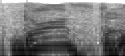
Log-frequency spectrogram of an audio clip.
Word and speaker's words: Gloucester: They're in, forgive me if I mispronounce this, Gloucester, England? – Gloucester. – Gloucester? – Gloucester. – Gloucester. – Gloucester. There we go.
